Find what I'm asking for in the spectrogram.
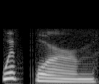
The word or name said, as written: whipworm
